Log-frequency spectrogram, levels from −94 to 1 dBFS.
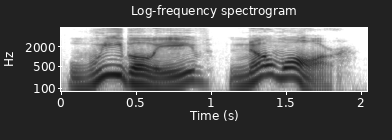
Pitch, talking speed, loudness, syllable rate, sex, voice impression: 160 Hz, 120 wpm, -16 LUFS, 3.3 syllables/s, male, masculine, adult-like, slightly clear, fluent, refreshing, friendly, slightly kind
